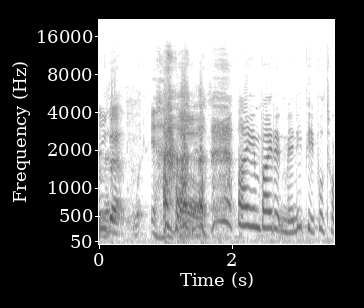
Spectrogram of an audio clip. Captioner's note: board laughs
